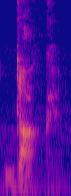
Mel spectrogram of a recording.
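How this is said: The word ends in a voiceless consonant.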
